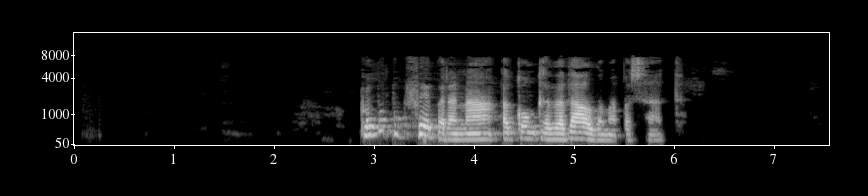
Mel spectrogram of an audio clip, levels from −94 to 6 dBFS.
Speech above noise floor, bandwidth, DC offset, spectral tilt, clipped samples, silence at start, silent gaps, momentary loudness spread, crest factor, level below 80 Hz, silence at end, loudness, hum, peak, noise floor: over 72 dB; 8 kHz; under 0.1%; -6 dB/octave; under 0.1%; 2.85 s; none; 18 LU; 20 dB; -68 dBFS; 1.7 s; -17 LUFS; none; -2 dBFS; under -90 dBFS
